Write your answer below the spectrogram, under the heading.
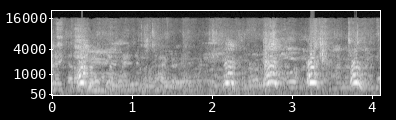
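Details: A Shih Tzu yapping a few times, short sharp barks bunched toward the end, over background talking in a room.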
